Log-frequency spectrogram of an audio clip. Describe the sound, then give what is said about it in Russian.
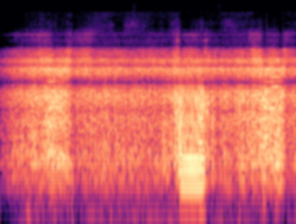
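Crackling static interference on a radio receiver: a loud, steady wash of hiss and crackle throughout, with a brief tonal burst partway through. “Сквозь треск помех донесся смутно знакомый, мужественный и звучный голос.”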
